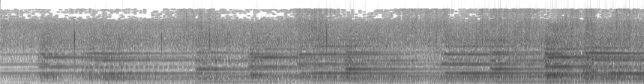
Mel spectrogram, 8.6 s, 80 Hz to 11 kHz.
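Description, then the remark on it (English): A clock strikes one with a resonant bell tone that rings out and lingers, its humming overtones swelling over faint steady ticking, with no voices present. “And remember, when the clock strikes 1...”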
